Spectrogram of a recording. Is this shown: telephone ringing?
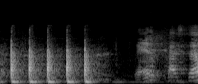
no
